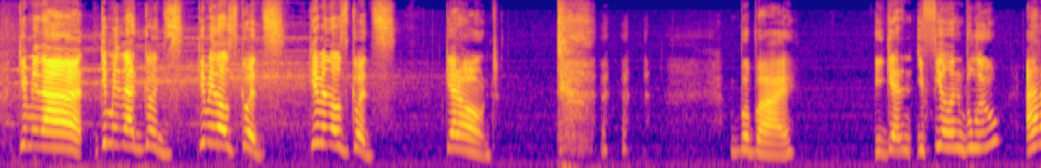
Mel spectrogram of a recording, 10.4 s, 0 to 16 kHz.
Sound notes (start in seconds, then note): 6.1 laughs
